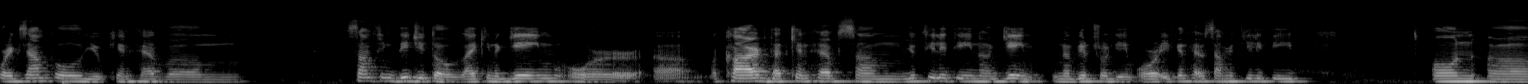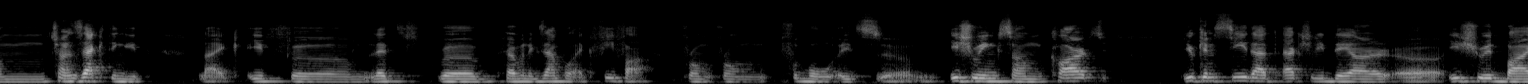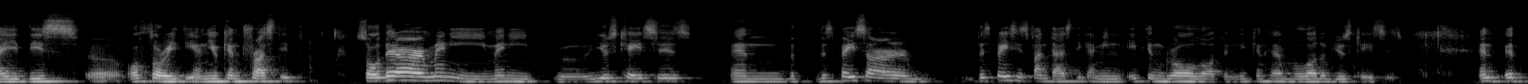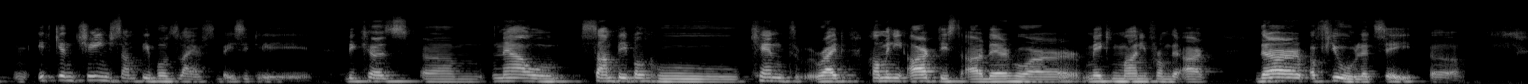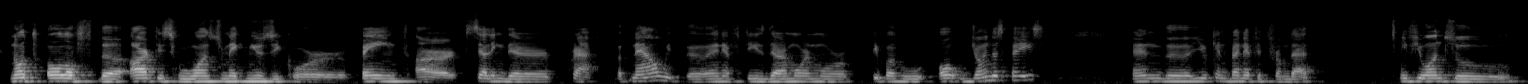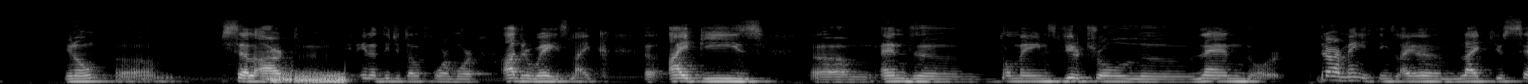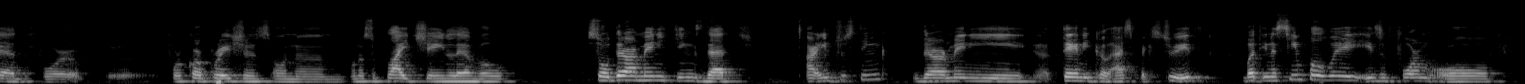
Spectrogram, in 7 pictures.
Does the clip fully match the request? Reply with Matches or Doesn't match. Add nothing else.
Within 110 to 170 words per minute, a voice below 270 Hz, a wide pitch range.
Doesn't match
